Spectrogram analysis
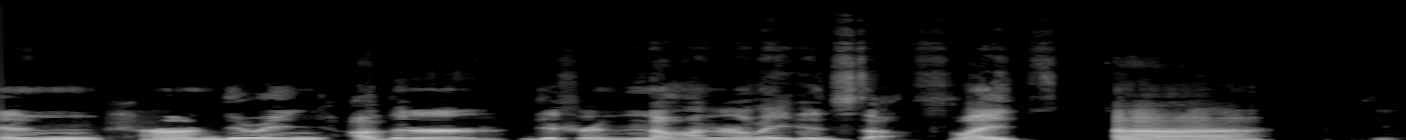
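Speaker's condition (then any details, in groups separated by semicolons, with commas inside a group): Congenital muscular dystrophy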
